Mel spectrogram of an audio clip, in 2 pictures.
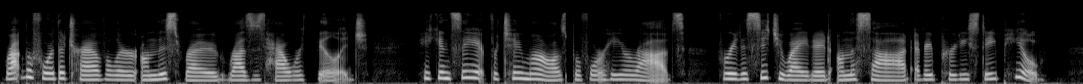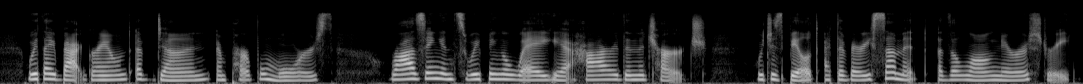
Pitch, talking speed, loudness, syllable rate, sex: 220 Hz, 170 wpm, -21 LUFS, 4.6 syllables/s, female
